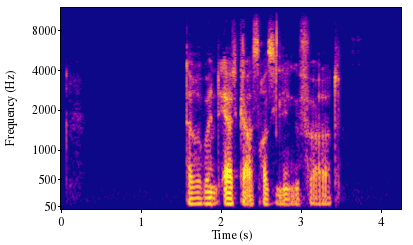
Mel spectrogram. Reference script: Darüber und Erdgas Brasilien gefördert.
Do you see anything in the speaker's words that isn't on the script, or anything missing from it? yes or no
no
